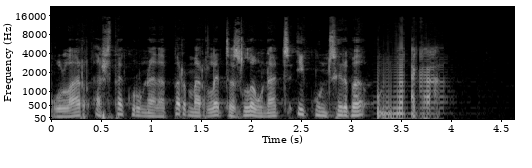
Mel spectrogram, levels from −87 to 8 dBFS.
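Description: Speech, and from 3.22 s right to the end it goes robotic: a rigid metallic buzz at 200 Hz that only loosely tracks the talking. That's robotic sound from repeated short buffers, likely starved input making the software loop a 5 ms chunk for most of that stretch while real audio gets skipped.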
